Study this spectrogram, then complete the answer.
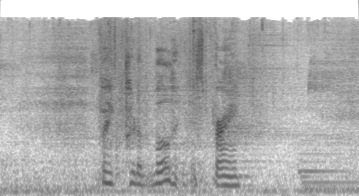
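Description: A young woman speaks quietly and tensely close by.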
